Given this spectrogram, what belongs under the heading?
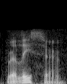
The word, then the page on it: Releaser: re·leas·er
